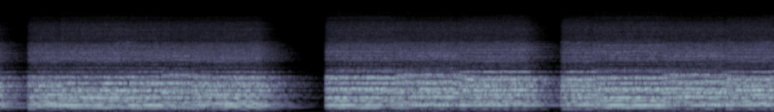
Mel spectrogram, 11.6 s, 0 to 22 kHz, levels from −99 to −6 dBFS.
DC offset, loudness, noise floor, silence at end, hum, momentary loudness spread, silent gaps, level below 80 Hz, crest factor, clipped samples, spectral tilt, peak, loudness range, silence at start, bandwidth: under 0.1%; -38 LUFS; -67 dBFS; 0 s; none; 7 LU; none; -82 dBFS; 14 dB; under 0.1%; -6 dB/octave; -22 dBFS; 2 LU; 0 s; 12.5 kHz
